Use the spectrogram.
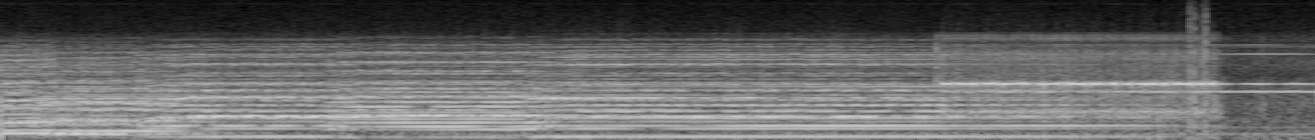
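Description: A loud electronic phone ringtone plays continuously for several seconds, holding steady tones that shift pitch a few times, with no one speaking and a brief click near the end.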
